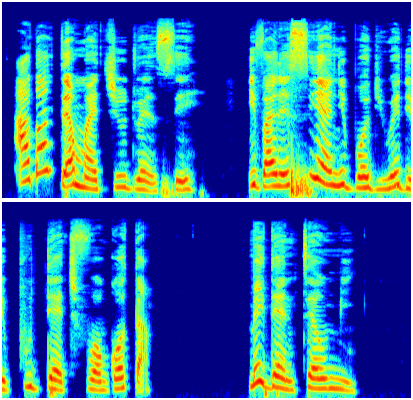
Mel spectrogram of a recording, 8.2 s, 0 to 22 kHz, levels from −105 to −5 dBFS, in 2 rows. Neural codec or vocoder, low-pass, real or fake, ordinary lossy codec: vocoder, 48 kHz, 128 mel bands, Vocos; 14.4 kHz; fake; Opus, 64 kbps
